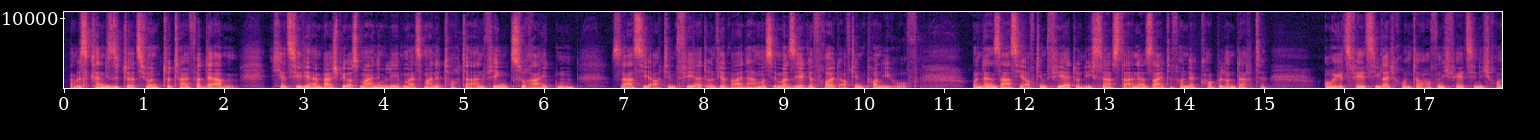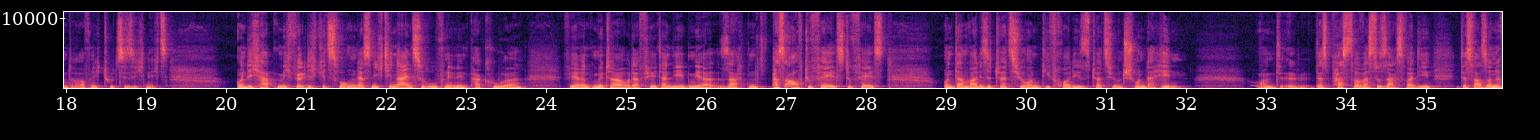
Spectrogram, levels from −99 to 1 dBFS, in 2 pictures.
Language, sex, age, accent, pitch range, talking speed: German, male, 50-69, German, 115-135 Hz, 200 wpm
